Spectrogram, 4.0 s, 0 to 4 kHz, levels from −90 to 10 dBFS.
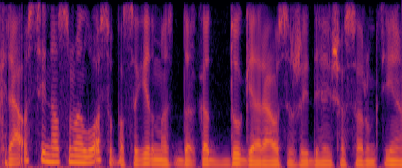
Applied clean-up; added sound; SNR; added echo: none; none; none; none.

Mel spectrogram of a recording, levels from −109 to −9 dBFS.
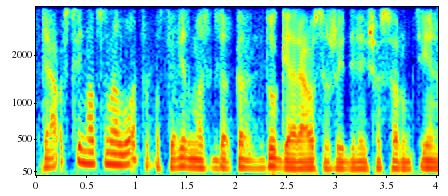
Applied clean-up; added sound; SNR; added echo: neural mask model DeepFilterNet 3.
